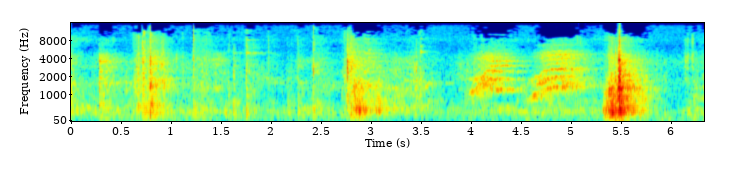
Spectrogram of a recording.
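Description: A glass exterior door being opened and gone through: clicks of the knob and latch, a drawn-out squeak about four seconds in, and a sharp knock, the loudest sound, about five and a half seconds in.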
